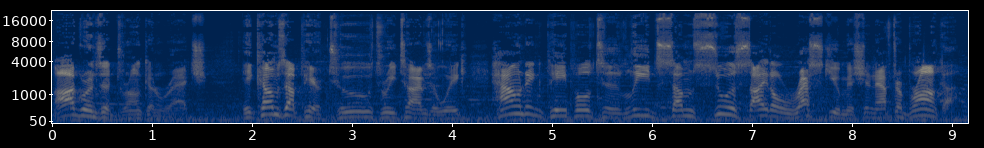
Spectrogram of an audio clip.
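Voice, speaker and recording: A scornful dwarf gossip in a fantasy video game. His voice is sharp and bright, very animated, with music faintly behind it. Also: on the high side, measured pace, heavily acted. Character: disdainful, gossiping dwarf citizen. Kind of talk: scripted video game dialogue.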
